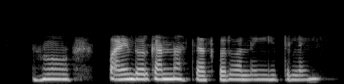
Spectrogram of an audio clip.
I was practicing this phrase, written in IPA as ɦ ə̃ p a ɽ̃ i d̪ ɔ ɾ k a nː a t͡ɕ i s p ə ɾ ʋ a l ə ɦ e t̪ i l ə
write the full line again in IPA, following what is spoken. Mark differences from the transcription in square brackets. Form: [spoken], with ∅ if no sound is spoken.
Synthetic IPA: ɦ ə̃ p a ɽ̃ i d̪ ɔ ɾ k a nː a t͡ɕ [a] s [k] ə ɾ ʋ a l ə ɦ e t̪ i l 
